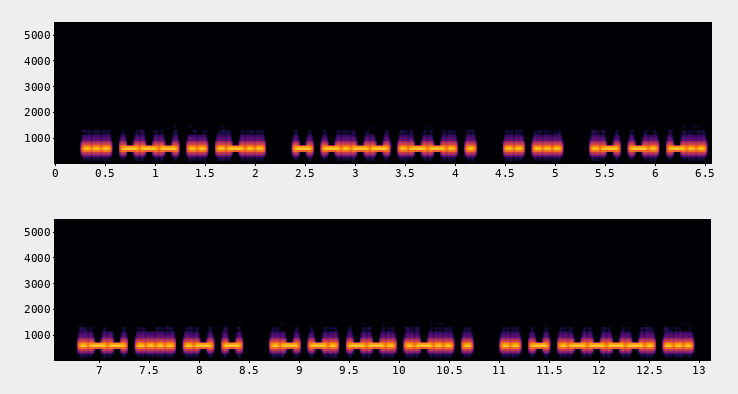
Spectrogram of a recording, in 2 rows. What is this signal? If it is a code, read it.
Morse code, heard as a keyed tone, about 25 wpm, 600 Hz. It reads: SOIL TYPE IS AND WHAT ANGLE IT'S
